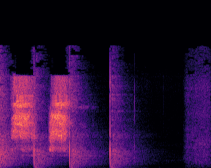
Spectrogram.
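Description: A gavel bangs three times in quick, evenly spaced succession, each sharp wooden knock loud and ringing briefly before the next, with the last one fading out into near silence.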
